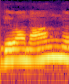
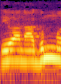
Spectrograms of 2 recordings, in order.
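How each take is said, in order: First: The word ends in a velar ng sound. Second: The word ends in a full gam syllable. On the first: The speaker calls it right. "ದೇವಾನಾಂಗ್ ಅಂತ ಓದಬೇಕು" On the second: The speaker calls it wrong. "ಗಮ್ ಅಂತ ಓದಬಾರ್ದು"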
